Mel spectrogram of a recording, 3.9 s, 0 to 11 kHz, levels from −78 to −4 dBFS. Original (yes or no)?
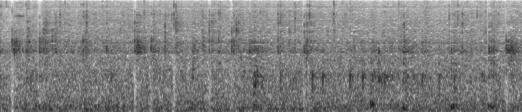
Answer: yes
